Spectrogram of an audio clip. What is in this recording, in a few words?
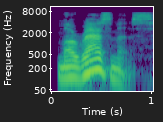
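"marasmus", English, British English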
